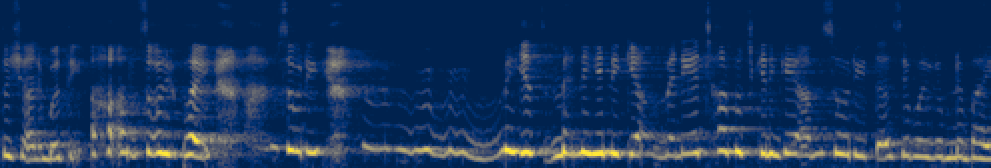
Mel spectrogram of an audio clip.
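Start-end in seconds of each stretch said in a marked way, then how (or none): 0.8-6.5 higher, louder tearful sorry; tearful apology. Acted. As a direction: beg forgiveness through tears. Ishani hurt brother by accident.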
